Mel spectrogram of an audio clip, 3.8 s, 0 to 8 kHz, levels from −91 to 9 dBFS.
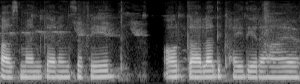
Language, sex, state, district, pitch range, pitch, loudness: Hindi, female, Uttar Pradesh, Lalitpur, 165-170 Hz, 170 Hz, -18 LUFS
